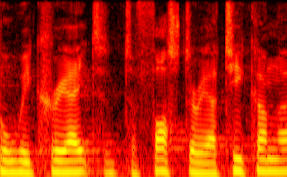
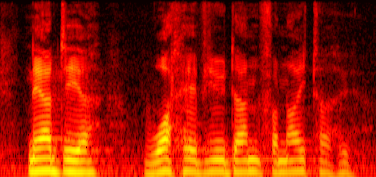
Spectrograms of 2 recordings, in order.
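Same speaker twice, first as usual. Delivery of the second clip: rather loud, raised voice. A speaker retells an elder questioning a young woman in the audience, rather loud voice. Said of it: "in a rather loud voice".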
